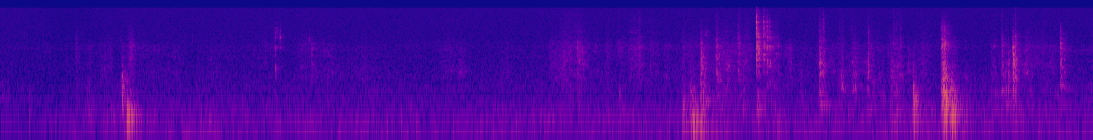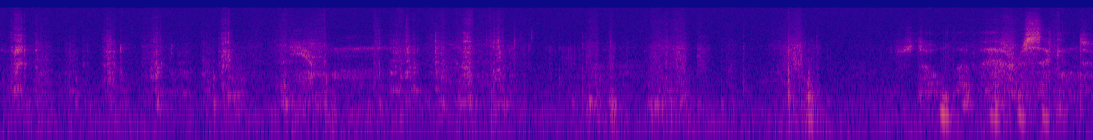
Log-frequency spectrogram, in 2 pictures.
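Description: Gloved hands handling a thin bent walnut guitar side against an MDF bending mould: one light knock about a second in, then from about four seconds a run of irregular light taps, clicks and rubs of wood on wood.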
